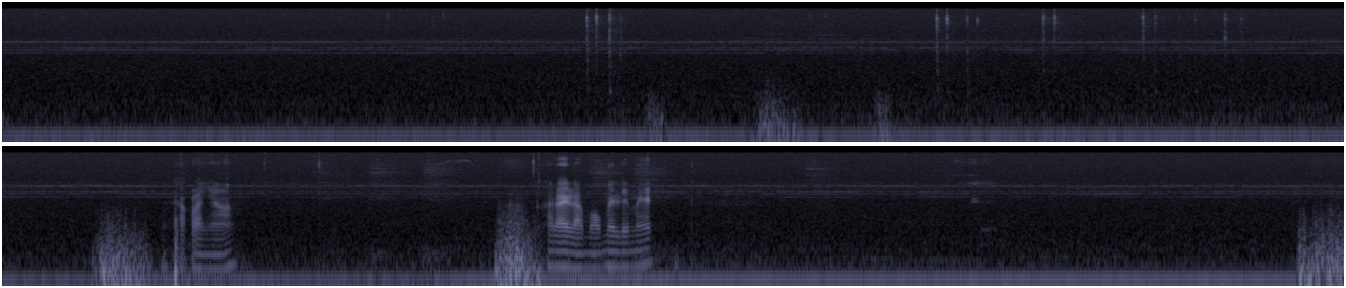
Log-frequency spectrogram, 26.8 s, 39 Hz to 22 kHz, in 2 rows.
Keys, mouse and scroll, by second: 0.6 click, 6.5 KP_Enter, 8.7 click, 13.5 KP_Enter, 16.0 middle click, 16.5-16.9 scroll down 1, 16.9 middle click, 21.0-21.3 scroll down 1, 21.3 middle click, 21.7 scroll up 1, 22.4 middle click, 23.1-23.5 scroll down 1, 23.5 middle click.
